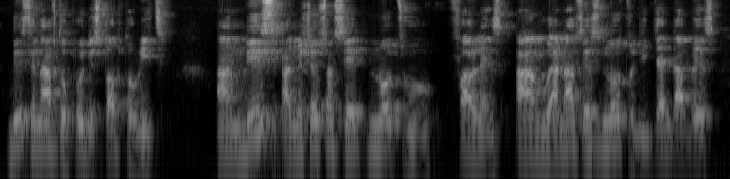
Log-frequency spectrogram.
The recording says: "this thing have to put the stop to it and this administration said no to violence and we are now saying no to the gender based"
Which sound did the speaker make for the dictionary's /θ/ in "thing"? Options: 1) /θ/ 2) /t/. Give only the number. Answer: 2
